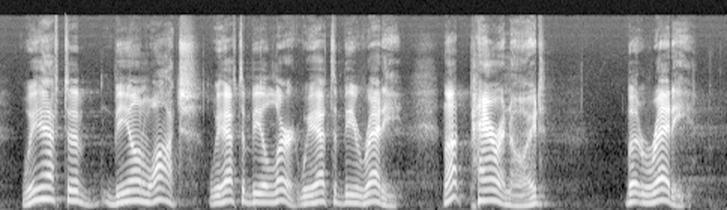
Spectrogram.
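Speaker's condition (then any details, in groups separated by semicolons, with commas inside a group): No condition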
